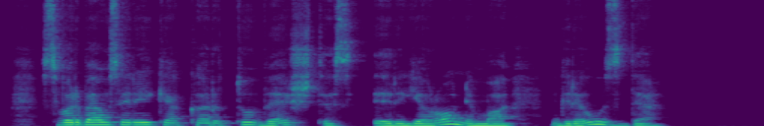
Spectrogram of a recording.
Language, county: Lithuanian, Kaunas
